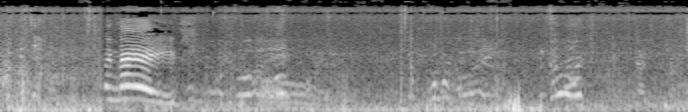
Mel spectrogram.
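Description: Dogs howl and whine in high, wavering yelps.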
